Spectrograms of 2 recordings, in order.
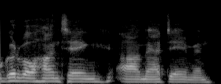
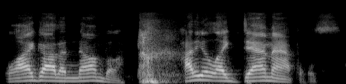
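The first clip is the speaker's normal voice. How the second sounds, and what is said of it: Put-on Boston accent. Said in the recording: “that's as good as my Boston accent”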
